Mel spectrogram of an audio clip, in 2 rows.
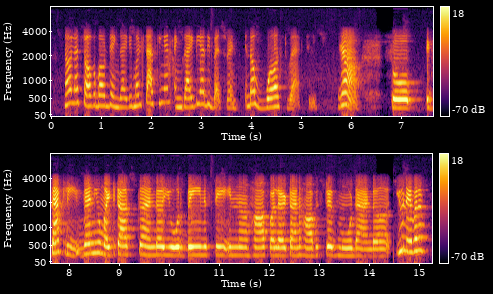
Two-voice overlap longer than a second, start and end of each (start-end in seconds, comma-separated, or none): none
